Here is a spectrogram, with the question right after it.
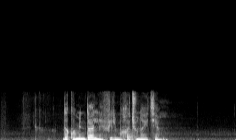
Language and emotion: Russian, neutral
